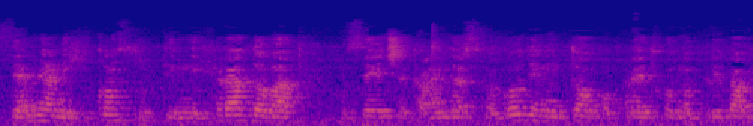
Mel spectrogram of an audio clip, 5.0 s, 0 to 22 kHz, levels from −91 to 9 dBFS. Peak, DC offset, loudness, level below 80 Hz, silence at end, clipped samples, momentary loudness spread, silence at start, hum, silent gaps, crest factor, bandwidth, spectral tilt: -24 dBFS; under 0.1%; -43 LUFS; -62 dBFS; 0 s; under 0.1%; 8 LU; 0 s; none; none; 20 dB; 12 kHz; -3.5 dB/octave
